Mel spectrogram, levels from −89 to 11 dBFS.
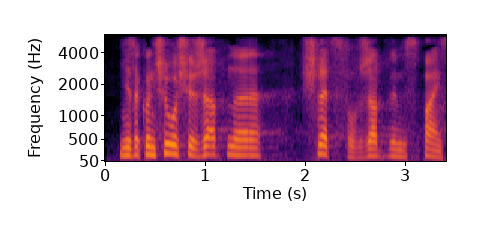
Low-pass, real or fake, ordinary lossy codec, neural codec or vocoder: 5.4 kHz; fake; none; codec, 24 kHz, 1.2 kbps, DualCodec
